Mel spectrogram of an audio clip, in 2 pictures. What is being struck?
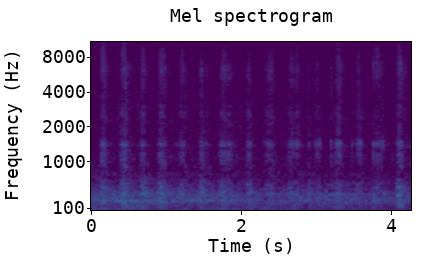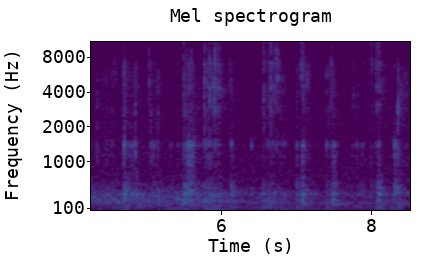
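Wax-filled glass candle jar.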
